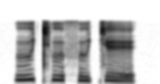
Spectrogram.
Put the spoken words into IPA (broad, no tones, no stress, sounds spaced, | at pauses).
ɯ cʰ ɯ θ ɯ c e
